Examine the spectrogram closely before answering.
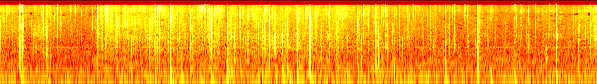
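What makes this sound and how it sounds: A small, palm-size clear plastic pouch filled with purple beads is squeezed, crinkled and shaken by hand. It makes a quiet, bright, continuous crinkle and rustle, dotted with irregular sharp crackles and clicks, with very little low end.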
